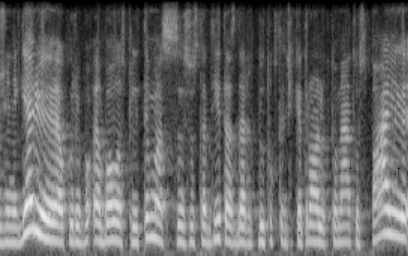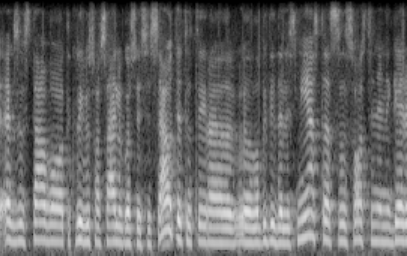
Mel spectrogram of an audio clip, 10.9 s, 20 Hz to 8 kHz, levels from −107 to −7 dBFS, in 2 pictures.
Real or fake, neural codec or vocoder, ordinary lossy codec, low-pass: real; none; Opus, 24 kbps; 7.2 kHz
